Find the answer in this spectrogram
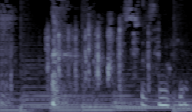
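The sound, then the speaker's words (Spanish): Rapid, irregular clicking of keys on a computer keyboard, continuing under people talking in the background. “Alguien está tecleando. Lo puedo escuchar.”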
